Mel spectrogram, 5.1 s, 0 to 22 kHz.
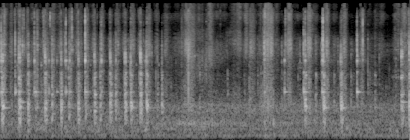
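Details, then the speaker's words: Old alternator removed from an Infiniti Q45 that died, electronics failing off a jump: quick bursts of light plastic ticking each time the unit is shaken; a loose piece of plastic rattling inside the alternator. "there's something inside that is rattling around uh last time I checked alternator not oh wait hold on I think I found it"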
